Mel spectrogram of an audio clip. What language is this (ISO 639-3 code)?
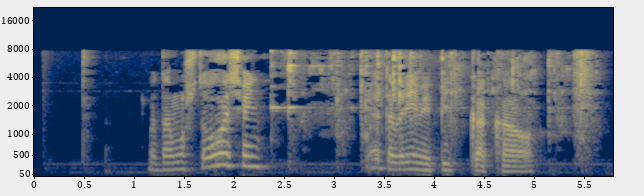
rus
